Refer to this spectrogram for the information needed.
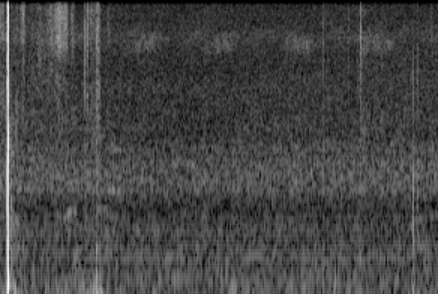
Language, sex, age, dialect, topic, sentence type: Bengali, female, 18-24, Rajbangshi, banking, question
